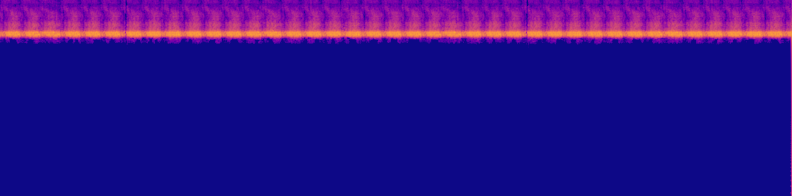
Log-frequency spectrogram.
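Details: Crickets chirping in a meadow on a farm on a summer night under a full moon: a steady, high, shrill trill pulsing about four times a second, with no other sounds.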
